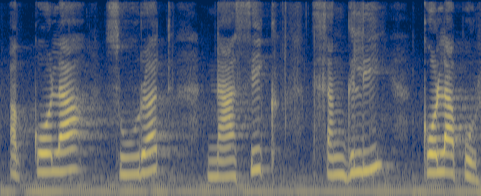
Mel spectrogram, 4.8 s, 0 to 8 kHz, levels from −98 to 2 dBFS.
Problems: constant background noise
